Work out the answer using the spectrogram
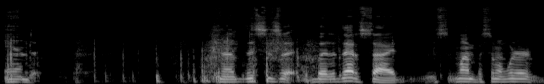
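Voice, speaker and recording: A man's voice: medium pitch, steady tone, takes it slowly, far from the mic, a little hiss or hum. A man with a stuffy nose from being sick, telling a rambling story on a livestream, full of restarts and fillers. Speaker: streamer.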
